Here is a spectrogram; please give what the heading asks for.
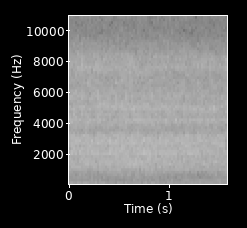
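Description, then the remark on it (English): A steady, continuous rumble of big trucks on a road, deep engine drone blended with broad road noise, holding an even loudness throughout with no voices. “And a lot of, if you can hear, there's a lot of big trucks over on this side.”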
